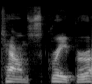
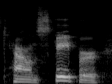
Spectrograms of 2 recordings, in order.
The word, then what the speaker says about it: Townscaper: we've seen before and it's not town scraper i've been saying that wrong the whole time in fact i appear to have i appear to have said it wrong in the title even let's fix that down scaper i keep thinking town scraper like skyscraper but no it's townscaper like landscaper or something like that cobalt all right to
